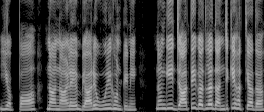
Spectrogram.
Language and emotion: Kannada, fearful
